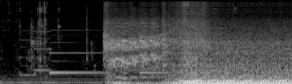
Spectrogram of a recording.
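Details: 2014 Ford F-350 6.7 Powerstroke diesel after repairing a damaged wire that had cut PCM communication: a few seconds of cranking, then it catches and settles into a steady, even low rumble. It starts cleanly.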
